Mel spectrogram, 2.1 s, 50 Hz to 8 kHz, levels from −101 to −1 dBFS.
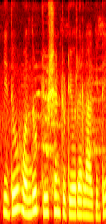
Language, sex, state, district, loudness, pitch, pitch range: Kannada, female, Karnataka, Bangalore, -14 LUFS, 205 Hz, 180-220 Hz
